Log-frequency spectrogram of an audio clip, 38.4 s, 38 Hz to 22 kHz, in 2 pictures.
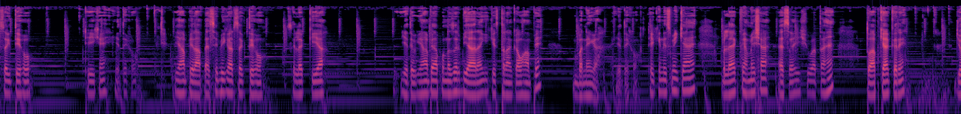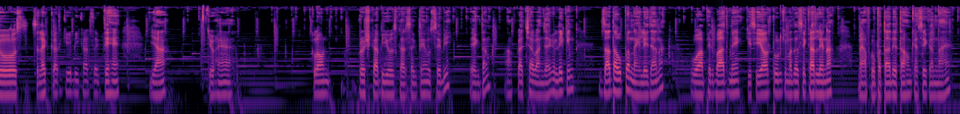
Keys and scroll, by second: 13.7 ctrl+z, 16.0 ctrl+d.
